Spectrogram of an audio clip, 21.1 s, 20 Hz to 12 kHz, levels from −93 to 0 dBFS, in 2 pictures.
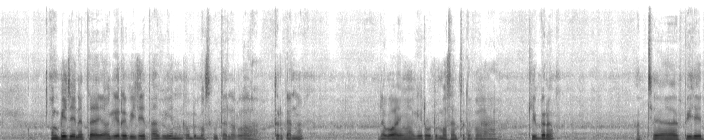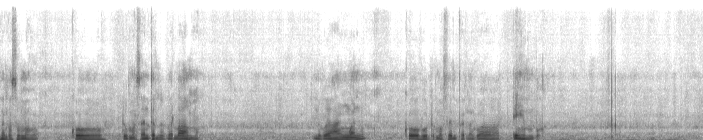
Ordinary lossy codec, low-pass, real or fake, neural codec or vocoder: none; none; fake; codec, 24 kHz, 3 kbps, HILCodec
